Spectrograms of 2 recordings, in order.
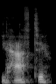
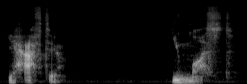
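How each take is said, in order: First: Said in the usual way. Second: Hushed, lower insistence; whisper. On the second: Real, not acted. To stream viewers, insisting they erase their past, whispered. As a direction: breathe the command like a secret. Repeats the command twice.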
